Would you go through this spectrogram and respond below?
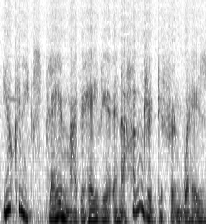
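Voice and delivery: usual speaking voice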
